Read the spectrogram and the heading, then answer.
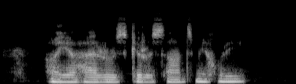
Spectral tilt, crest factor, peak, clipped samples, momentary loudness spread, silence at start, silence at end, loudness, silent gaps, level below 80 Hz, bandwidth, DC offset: -6 dB/octave; 18 dB; -4 dBFS; under 0.1%; 4 LU; 0.15 s; 0.5 s; -21 LUFS; none; -58 dBFS; 8.6 kHz; under 0.1%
